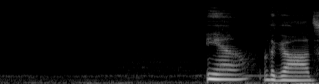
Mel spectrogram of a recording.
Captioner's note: sarcastically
